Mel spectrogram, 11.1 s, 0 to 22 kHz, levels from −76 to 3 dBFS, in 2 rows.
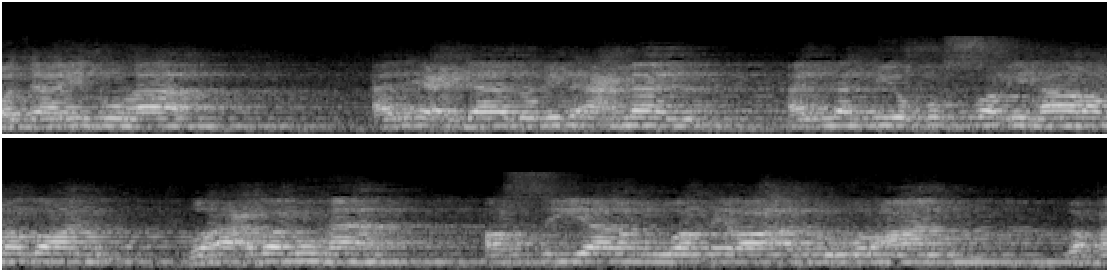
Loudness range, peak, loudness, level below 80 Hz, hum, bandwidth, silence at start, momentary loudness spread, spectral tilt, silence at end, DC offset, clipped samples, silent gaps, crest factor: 1 LU; -6 dBFS; -20 LUFS; -62 dBFS; none; 8.4 kHz; 0 s; 11 LU; -6 dB/octave; 0 s; under 0.1%; under 0.1%; none; 14 dB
